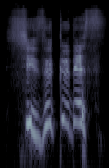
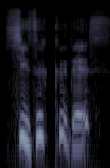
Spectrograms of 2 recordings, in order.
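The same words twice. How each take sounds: First: It is said in a strong, powerful voice. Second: It is said in a sexy, seductive voice. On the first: "怪力女で" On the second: "セクシーに"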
